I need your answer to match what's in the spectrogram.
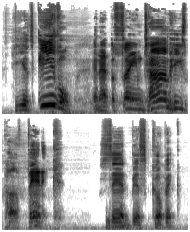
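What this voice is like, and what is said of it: Put-on country redneck accent. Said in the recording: “every single impersonation that you do is just a country redneck”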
